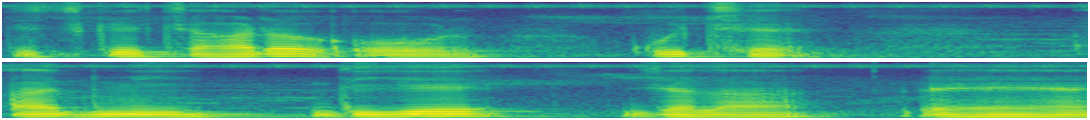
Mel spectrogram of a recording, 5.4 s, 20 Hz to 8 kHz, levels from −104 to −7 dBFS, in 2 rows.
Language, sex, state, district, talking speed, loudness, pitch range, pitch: Hindi, male, Uttar Pradesh, Lalitpur, 100 wpm, -15 LUFS, 105-120 Hz, 110 Hz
